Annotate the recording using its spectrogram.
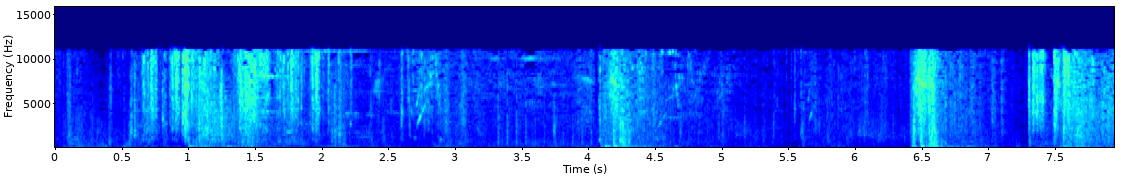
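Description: Gunshots crack in short, loud bursts.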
